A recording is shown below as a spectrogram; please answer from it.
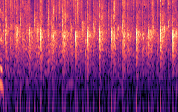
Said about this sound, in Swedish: Ska vi börja med en applåd? Bara för så här...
